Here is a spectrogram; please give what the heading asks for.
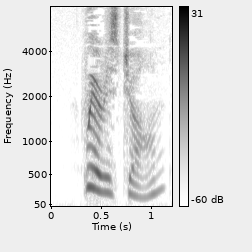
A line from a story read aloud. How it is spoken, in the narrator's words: asked Meg anxiously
